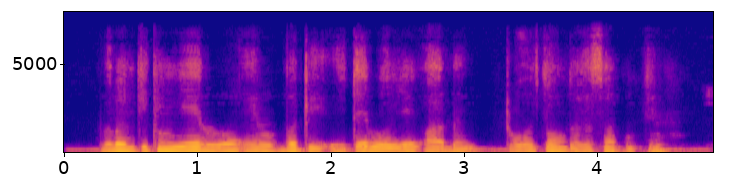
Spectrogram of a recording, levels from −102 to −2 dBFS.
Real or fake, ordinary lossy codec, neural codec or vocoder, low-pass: fake; AAC, 48 kbps; codec, 24 kHz, 0.9 kbps, WavTokenizer, medium music audio release; 7.2 kHz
